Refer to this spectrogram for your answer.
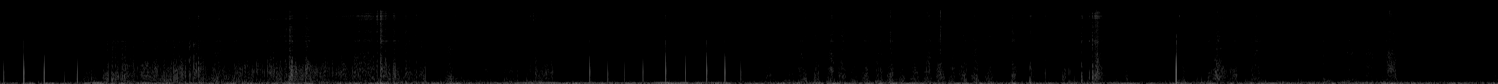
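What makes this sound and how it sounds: Two small, hollow white plastic ping pong balls are rubbed together by fingertips, making soft, dry scraping sounds. In the second half the rubbing turns into a run of quick, sharp clicks that die away almost at once. The whole clip is quiet, with a steady low hum underneath.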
